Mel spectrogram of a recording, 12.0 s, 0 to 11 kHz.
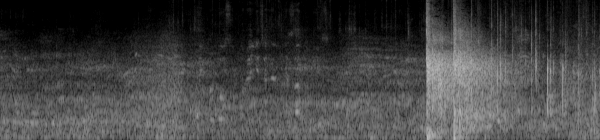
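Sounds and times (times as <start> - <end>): crowd noise: 0.0 - 12.0
confetti cannon bang: 8.6 - 10.2
applause: 9.2 - 12.0.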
